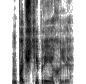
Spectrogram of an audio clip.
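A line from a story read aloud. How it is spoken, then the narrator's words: Cheerful announcement. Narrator (Russian): весело сообщил Дамблдор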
